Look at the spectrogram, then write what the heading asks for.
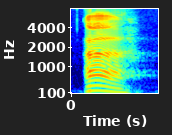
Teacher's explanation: huruf hamzah keluar dari tenggorokan bagian bawah, dari aqsal halqi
